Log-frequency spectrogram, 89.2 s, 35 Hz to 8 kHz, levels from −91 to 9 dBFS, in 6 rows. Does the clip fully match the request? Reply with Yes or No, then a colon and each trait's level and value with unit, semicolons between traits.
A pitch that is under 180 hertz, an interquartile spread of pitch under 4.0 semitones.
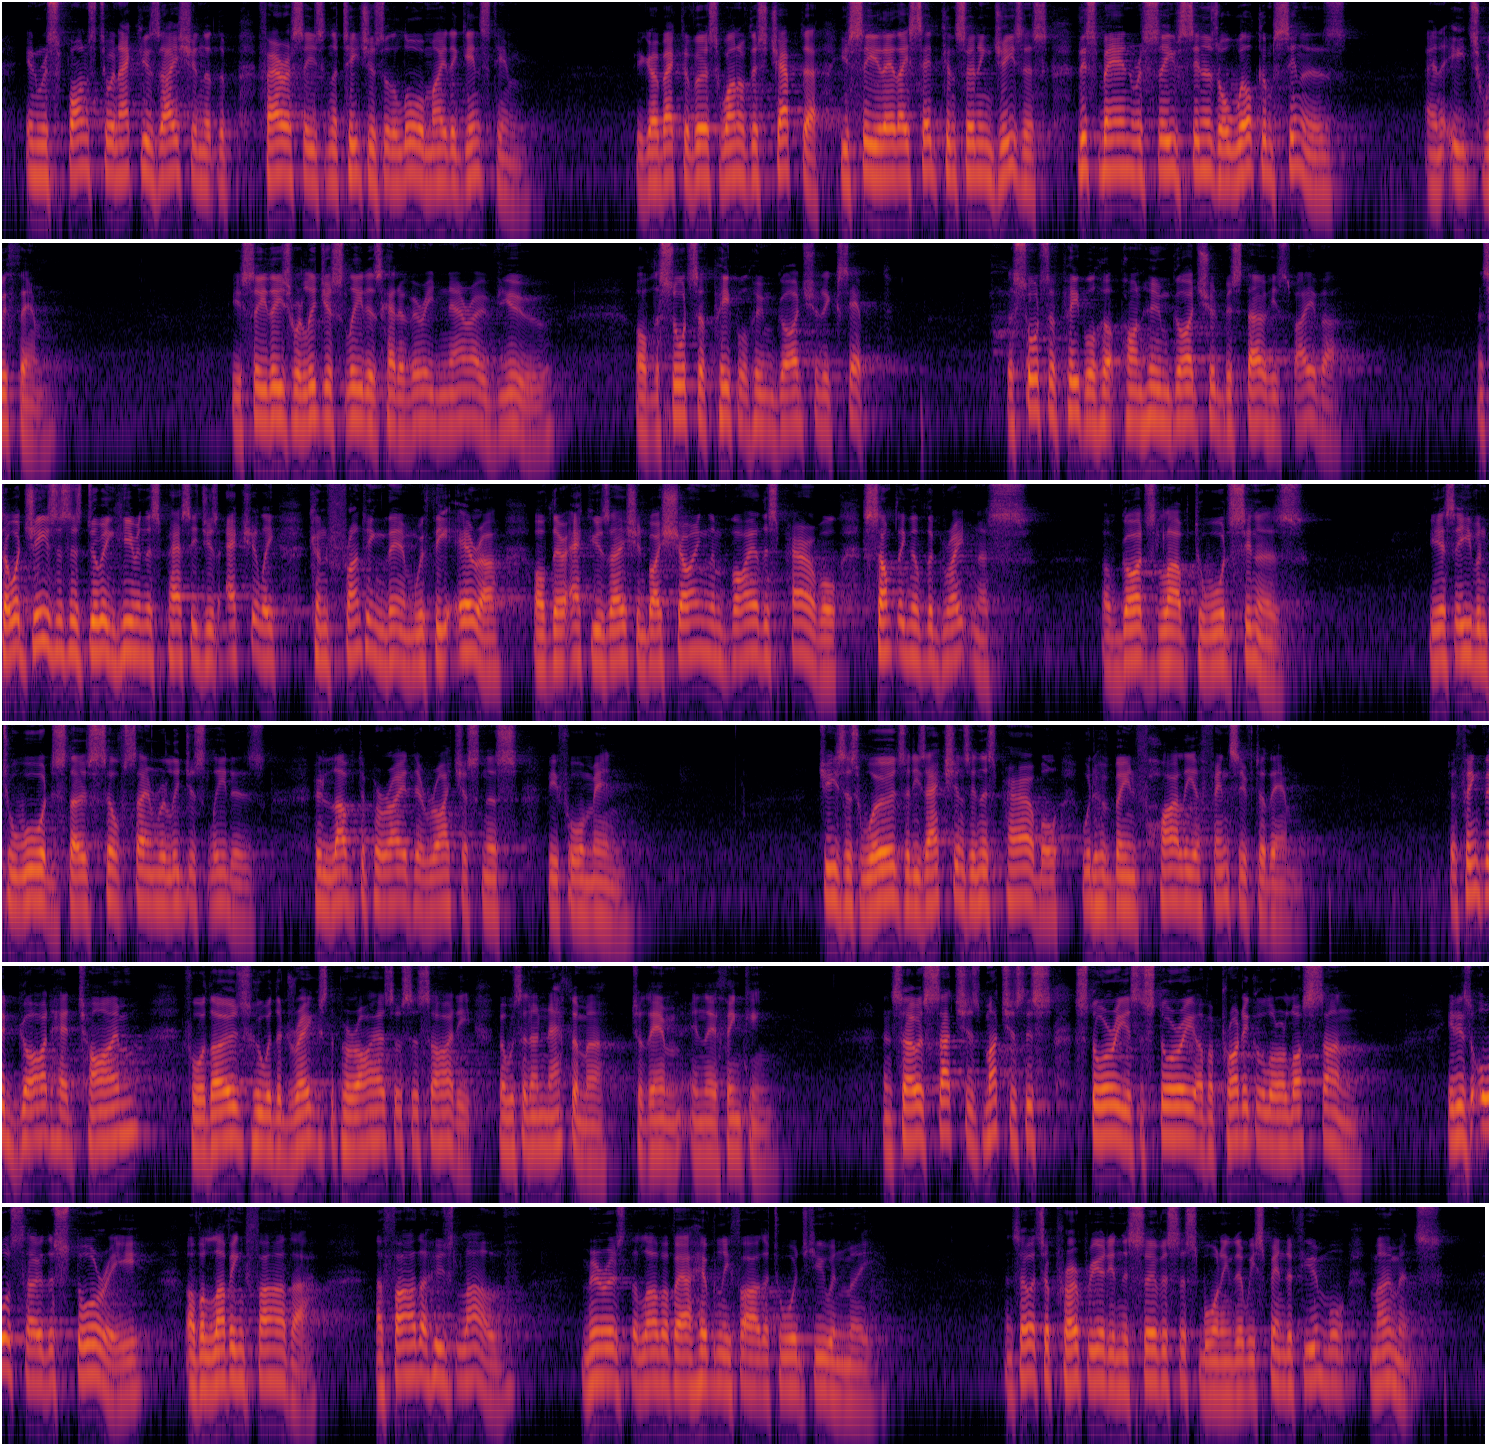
Yes: medium, 140 Hz; average, 3.1 semitones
